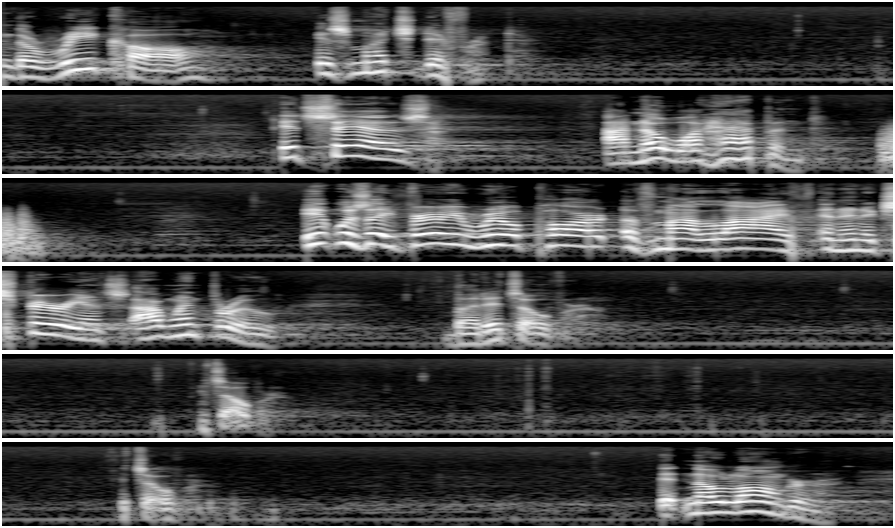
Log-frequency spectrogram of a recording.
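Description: A middle-aged man preaches with animation through a microphone, in bursts with pauses.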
